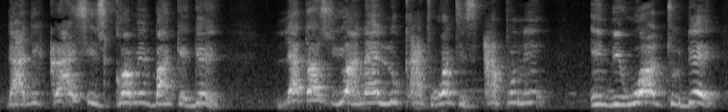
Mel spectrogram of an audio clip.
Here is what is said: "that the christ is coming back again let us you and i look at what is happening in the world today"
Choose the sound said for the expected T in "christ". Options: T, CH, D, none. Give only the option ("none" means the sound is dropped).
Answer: none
